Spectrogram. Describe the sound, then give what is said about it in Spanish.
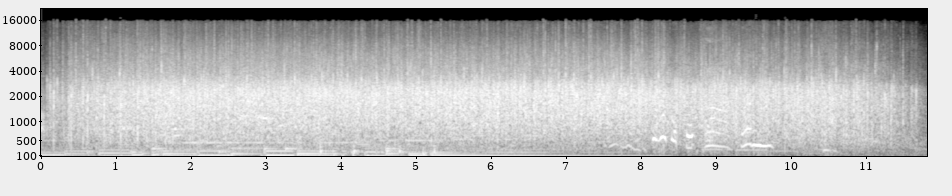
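A crowd breaks into loud, sustained applause welcoming a riddle-telling humorist, lasting about twelve seconds, with a short bass-heavy musical fanfare playing underneath for the first part before the clapping continues on its own. “y quiero que le reciban con un fuerte aplauso”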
